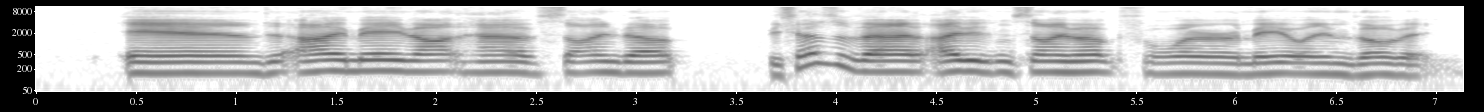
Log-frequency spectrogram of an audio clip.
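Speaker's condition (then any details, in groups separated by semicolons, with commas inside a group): Congenital muscular dystrophy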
